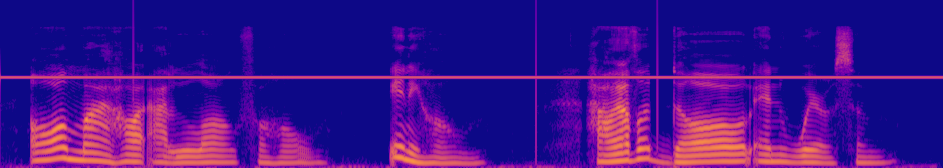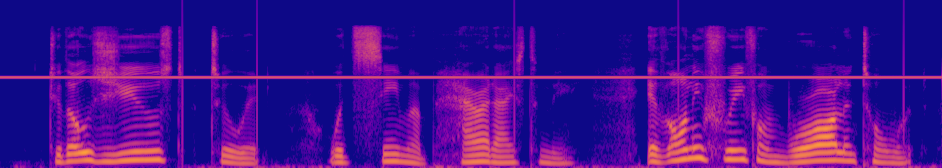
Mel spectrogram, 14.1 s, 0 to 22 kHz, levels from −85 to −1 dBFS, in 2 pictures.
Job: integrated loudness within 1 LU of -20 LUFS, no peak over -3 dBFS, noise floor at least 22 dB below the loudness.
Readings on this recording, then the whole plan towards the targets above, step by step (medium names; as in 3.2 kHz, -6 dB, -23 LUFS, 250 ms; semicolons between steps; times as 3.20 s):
clicks found 8; steady tone 3.3 kHz; tone level -37 dBFS; loudness -29.0 LUFS; peak level -8.5 dBFS; loudness target -20.0 LUFS
-> de-click; band-stop 3.3 kHz, Q 30; trim +9 dB; peak limiter -3 dBFS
